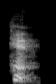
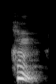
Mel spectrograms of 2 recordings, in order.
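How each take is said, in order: First: The word has a full, clear vowel. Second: The vowel is reduced to a quick schwa. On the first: The word is being emphasized. "si yo quiero enfatizar, voy a utilizar esta pronunciación" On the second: The word is not being emphasized. "la pronunciación es muy rápida y es muy corta"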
